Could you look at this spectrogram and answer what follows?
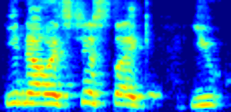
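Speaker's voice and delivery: usual speaking voice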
